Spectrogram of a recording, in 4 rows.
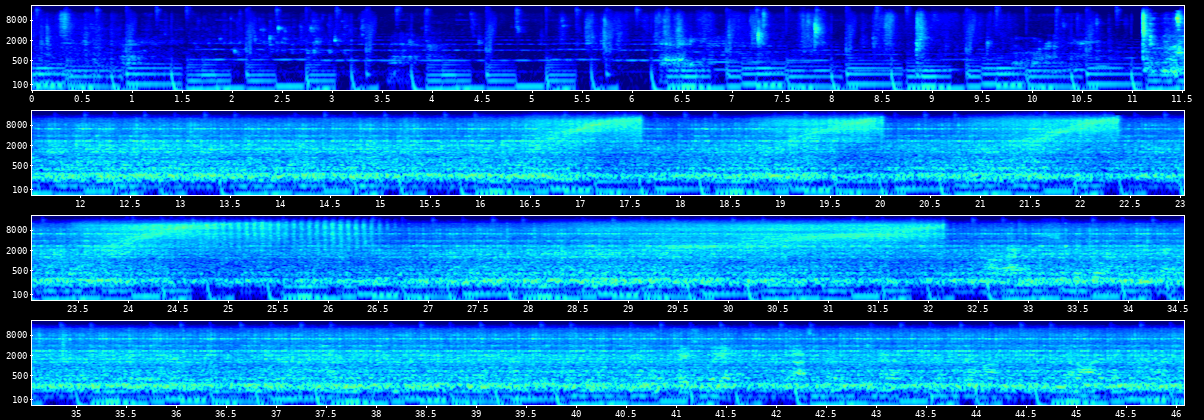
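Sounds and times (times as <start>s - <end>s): wood lathe running: 0.0s - 3.0s, 9.8s - 46.0s
rubbing hiss rising in pitch: 12.0s - 40.8s.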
